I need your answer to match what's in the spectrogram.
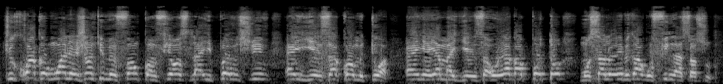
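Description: High-pitched, husky Congolese man ranting. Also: fairly even intonation, sharp tone. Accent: Congolese French. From Republic of the Congo. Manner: combative, mocking, switching languages in rapid bursts. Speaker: political commentator. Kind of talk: heated political rant to camera.

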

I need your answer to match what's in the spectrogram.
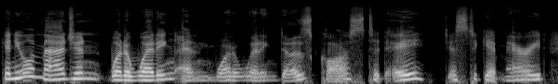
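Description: Conversational and story-driven, this sermon comes from an older woman from Massachusetts who asks her congregation rhetorical questions. She speaks at a medium pitch and moderate pace, her darkish voice showing vocal fry and slight roughness in a dry recording.

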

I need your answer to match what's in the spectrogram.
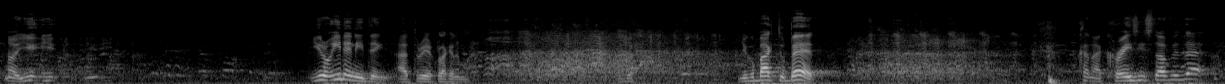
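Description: Male preacher, middle-aged, high register, emphatic storyteller, big echoing hall PA sound. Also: background noise. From Puerto Rico, born in Cuba. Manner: animated storytelling, emphatic pauses and repetition. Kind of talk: sermon with humorous personal stories. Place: large conference hall, on stage at a lectern. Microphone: lapel mic. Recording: reverberant hall sound system.

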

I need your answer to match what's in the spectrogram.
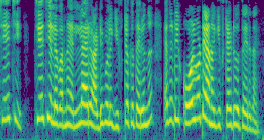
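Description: Woman voicing a cartoon teen girl, very high and shrill, rapid-fire, whiny and greedy. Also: lively intonation, a bit bright. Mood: indignant. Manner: whiny, complaining, indignant. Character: Paru, sulky greedy young teen girl. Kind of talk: cartoon voice acting.

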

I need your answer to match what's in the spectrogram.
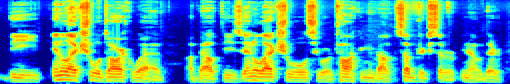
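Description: A middle-aged man, a journalist guest in a casual interview, talking in halting bursts with many restarts and dry asides. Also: lowish voice, creaky, darkish tone, slightly rough.

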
